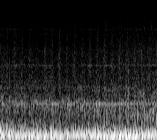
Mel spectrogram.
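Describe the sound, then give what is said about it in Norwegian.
A helicopter flying people to a hospital in Takwapa drones steadily, its low rotor thump pulsing rhythmically under a continuous engine roar that stays loud and even throughout. “Så blir vi flydd i helikopteret til eh, Takwapa, et sykehus.”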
